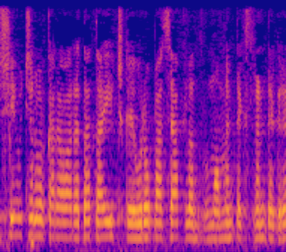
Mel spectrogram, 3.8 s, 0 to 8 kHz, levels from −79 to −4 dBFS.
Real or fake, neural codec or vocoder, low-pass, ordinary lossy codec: real; none; 7.2 kHz; none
